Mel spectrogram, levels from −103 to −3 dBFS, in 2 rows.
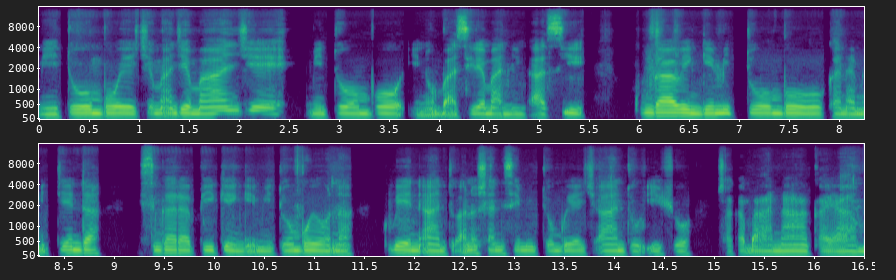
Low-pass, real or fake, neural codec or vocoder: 14.4 kHz; real; none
